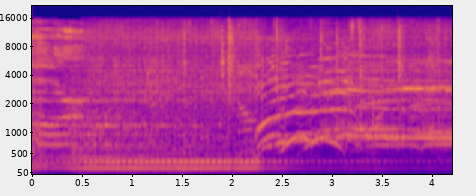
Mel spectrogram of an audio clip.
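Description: The band's final chord on acoustic guitars and bass rings out and is held. About halfway through, the audience starts whooping and cheering over it.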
